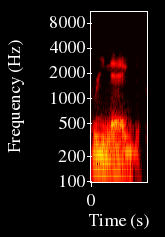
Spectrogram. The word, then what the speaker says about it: reneged: You got the past tense verb, reneged. But it looks like edged, right? Or egged. So that silent E doesn't work here again.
